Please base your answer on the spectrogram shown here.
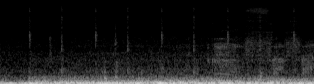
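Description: A car with a troubled, unhappy engine gives a steady low rumble, with sharp ticking clicks repeating through the first half and a rougher, hissing strain near the end.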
